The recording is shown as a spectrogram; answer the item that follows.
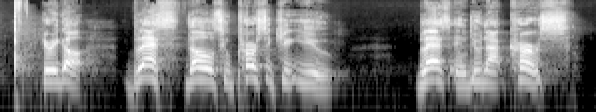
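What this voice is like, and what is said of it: Loud preaching voice. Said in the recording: “gave me a loud voice.”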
